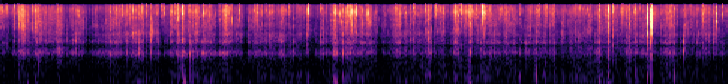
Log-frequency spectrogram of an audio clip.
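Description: Fingernails scratch and rub the plastic sequin cover of a notebook held close to the mic, making a steady, bright, crinkly rustle scattered with tiny clicks. A sharper click stands out near the end.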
